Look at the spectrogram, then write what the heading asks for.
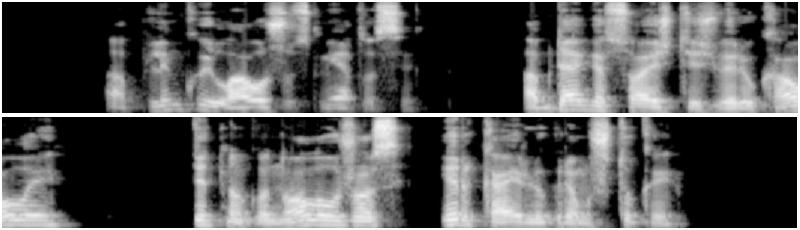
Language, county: Lithuanian, Kaunas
